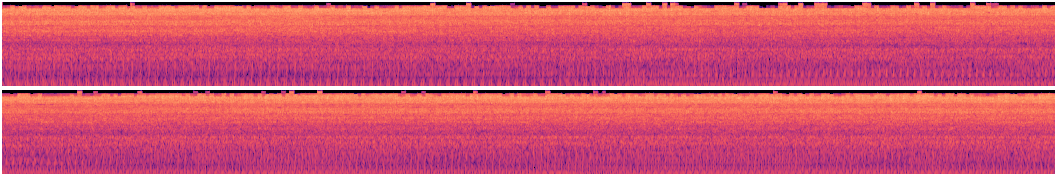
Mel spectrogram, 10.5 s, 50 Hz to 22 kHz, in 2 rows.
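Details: Briggs & Stratton 7 hp engine on a Swisher 22-ton log splitter, after carburetor cleaning to cure surging: rough at first, then settles into a smooth, even run with no hunting. Steady idle, fixed.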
